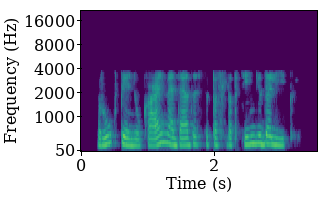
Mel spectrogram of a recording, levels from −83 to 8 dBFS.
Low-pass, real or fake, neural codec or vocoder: 3.6 kHz; real; none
